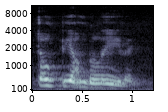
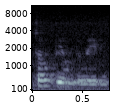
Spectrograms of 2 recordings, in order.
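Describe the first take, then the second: First: It is said in an angry, harsh tone. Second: It is said in a gentle, warm tone. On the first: It is a rebuke. The speaker calls it wrong. "Jesus with anger" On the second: It is an encouragement. The speaker calls it right. "with gentleness, with compassion, with encouragement"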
